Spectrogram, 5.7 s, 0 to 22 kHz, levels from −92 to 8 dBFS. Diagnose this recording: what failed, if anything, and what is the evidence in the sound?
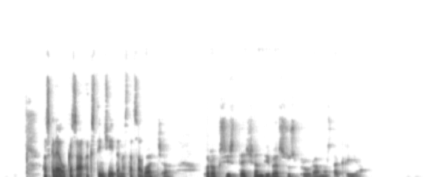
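The opening section of the speech, from 0.00 to 1.90 s, plays at the wrong speed: it runs 1.73 times too fast, so the voice is hurried and raised by roughly ten semitones, then drops to normal pitch and pace at 1.90 s. Because speed and pitch shift together, this is a rate mismatch rather than pitch processing, likely a playback or editing stage reading that stretch against the wrong clock or sample rate.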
